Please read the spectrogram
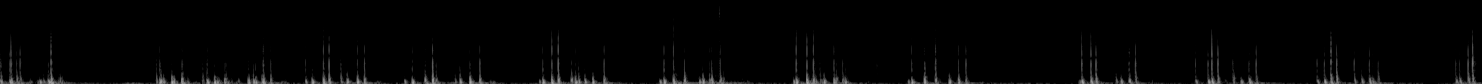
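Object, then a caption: Silicone coaster. Long nails tap and scratch on a thin, solid, flat round pink dotted silicone coaster. The sound is quick, dull, low-heavy taps in clustered bursts with short pauses and almost no ring, plus faint bright scratchy clicks on top.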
